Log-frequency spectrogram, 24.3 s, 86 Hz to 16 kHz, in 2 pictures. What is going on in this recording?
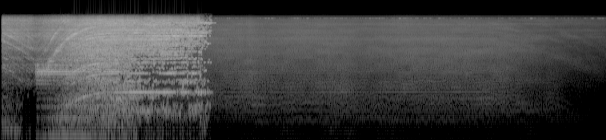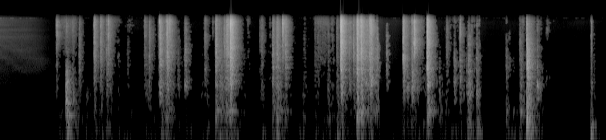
I started the vaccum cleaner and turned it off after 10 seconds. Then i started wrapping the powercalbe around the vaccum cleaner's handle.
